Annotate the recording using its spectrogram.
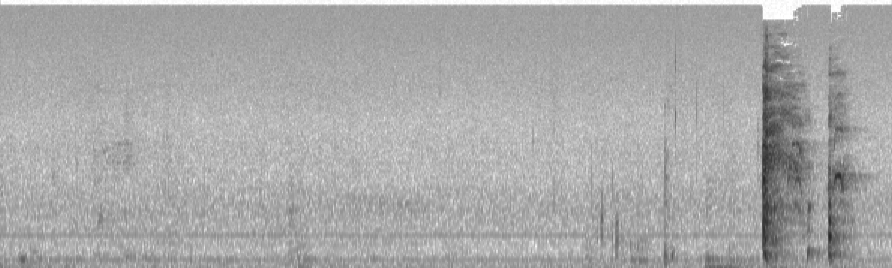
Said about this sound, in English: All right, excuse me for that. Sorry, the cough here.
